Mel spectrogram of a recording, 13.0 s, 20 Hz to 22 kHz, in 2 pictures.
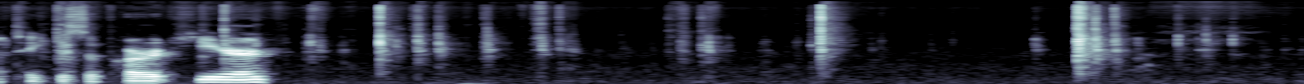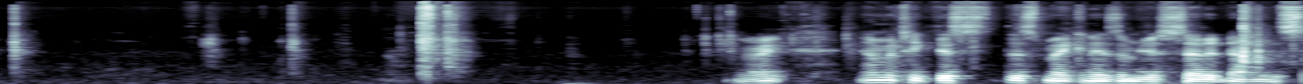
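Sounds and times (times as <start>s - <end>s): hard plastic parts clicking: 1.0s - 6.8s, 7.5s - 9.3s, 9.9s - 10.9s, 12.7s - 13.0s.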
